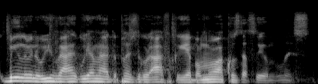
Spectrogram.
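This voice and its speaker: Fast-talking playful male host. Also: mid-range voice, darkish tone. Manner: playful, slangy, joking. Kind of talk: casual talk show banter.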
